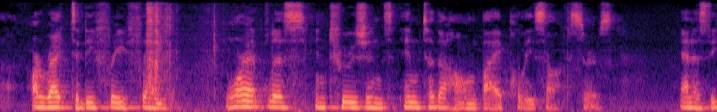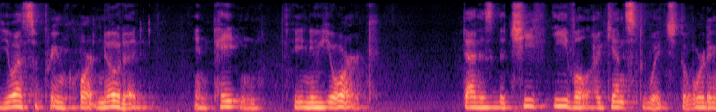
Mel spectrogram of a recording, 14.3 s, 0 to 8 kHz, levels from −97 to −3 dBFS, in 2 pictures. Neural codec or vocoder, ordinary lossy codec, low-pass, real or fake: codec, 16 kHz, 2 kbps, FunCodec, trained on LibriTTS, 25 frames a second; Opus, 64 kbps; 7.2 kHz; fake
